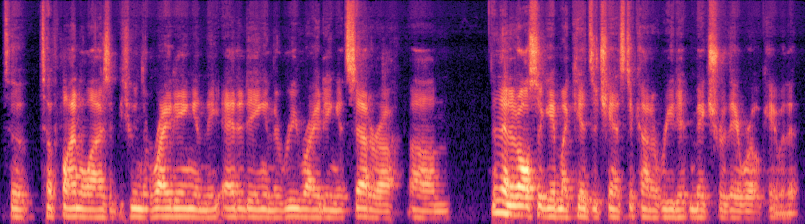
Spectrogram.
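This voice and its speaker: A man's voice: mid-range voice, fairly even intonation, fast talker, a little mellow, poor audio. A man in his forties, a guest author recounting his own story in an interview, earnest and reflective, often restarting phrases.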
